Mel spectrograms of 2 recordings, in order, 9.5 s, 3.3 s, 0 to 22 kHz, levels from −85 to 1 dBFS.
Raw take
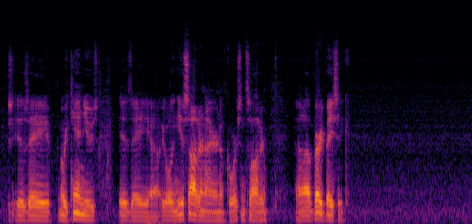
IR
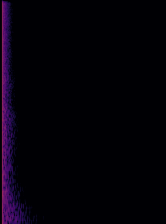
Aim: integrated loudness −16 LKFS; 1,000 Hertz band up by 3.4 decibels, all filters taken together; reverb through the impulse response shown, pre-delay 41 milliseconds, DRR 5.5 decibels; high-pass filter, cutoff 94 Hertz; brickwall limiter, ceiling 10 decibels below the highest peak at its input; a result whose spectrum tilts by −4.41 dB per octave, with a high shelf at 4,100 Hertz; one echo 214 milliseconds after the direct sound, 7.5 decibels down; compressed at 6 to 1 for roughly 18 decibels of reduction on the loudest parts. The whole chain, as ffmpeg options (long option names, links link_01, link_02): -filter_complex "[0:a]highpass=94,equalizer=frequency=1000:width_type=o:gain=4.5,highshelf=frequency=4100:gain=7.5,acompressor=threshold=-35dB:ratio=6,alimiter=level_in=9dB:limit=-24dB:level=0:latency=1,volume=-9dB,aecho=1:1:214:0.422,asplit=2[link_01][link_02];[1:a]atrim=start_sample=2205,adelay=41[link_03];[link_02][link_03]afir=irnorm=-1:irlink=0,volume=-6dB[link_04];[link_01][link_04]amix=inputs=2:normalize=0,volume=25.5dB"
